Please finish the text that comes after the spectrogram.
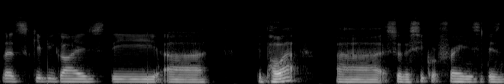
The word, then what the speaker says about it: POAP: POAP, yes, that is how you pronounce it.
